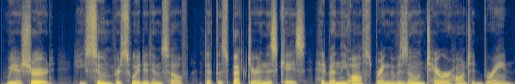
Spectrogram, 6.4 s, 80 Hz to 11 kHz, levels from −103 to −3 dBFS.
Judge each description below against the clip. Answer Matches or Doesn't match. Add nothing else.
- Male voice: Matches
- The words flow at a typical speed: Matches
